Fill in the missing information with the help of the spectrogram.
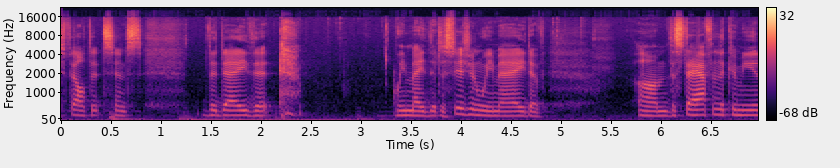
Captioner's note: coughs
